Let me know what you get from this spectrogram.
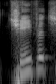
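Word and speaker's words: Chaffetz: Fox news on Sunday um you'll see him chaitz is how he pronounces it Jason chaitz damn it uh Senator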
